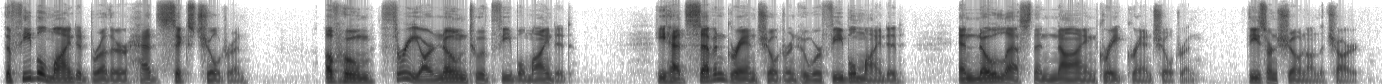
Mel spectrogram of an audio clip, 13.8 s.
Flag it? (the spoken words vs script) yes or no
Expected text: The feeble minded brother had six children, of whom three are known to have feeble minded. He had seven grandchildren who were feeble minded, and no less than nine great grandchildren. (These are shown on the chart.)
no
